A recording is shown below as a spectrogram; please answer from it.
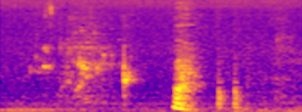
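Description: Faint water sounds of a watercolour brush being rinsed in a water pot, with a light click or two.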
